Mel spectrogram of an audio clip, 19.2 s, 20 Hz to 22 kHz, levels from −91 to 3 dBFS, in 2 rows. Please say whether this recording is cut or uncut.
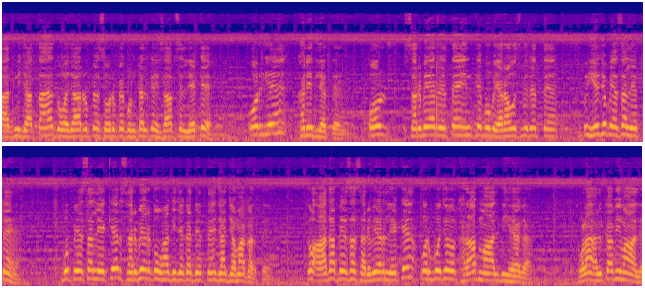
uncut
